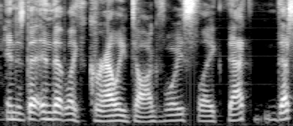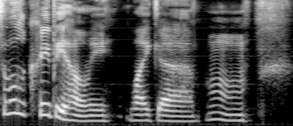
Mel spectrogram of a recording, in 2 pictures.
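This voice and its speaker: A man chatting casually about an anime episode, excitable and slangy, full of fillers. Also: mid-range voice, moderate pace, dry recording, clean studio sound. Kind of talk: casual anime review chat.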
